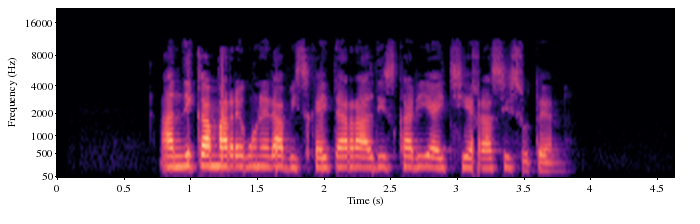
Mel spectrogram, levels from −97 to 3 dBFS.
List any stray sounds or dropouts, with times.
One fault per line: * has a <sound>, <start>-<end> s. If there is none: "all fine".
* has a dropout, 3.1-3.1 s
